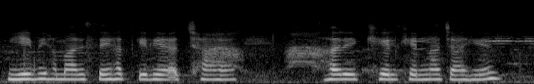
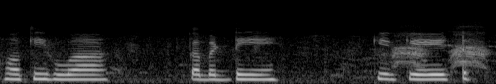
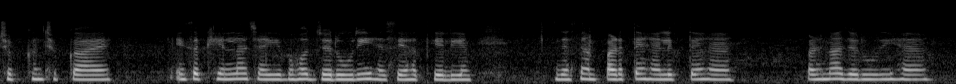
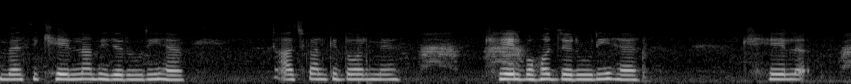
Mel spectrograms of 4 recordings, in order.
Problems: constant background noise, background conversations at intervals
